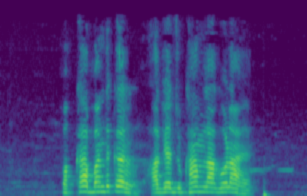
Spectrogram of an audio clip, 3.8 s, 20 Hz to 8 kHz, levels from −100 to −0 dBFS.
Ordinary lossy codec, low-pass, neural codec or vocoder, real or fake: AAC, 48 kbps; 7.2 kHz; codec, 16 kHz in and 24 kHz out, 2.2 kbps, FireRedTTS-2 codec; fake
